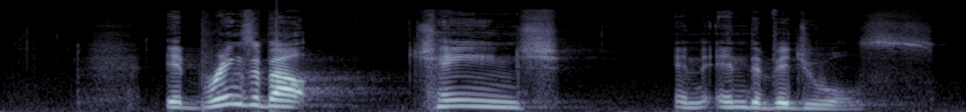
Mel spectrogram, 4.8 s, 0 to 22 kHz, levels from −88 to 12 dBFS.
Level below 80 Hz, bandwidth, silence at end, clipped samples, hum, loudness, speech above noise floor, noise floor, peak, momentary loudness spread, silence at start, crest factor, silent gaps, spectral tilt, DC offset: -60 dBFS; 15 kHz; 0.25 s; under 0.1%; none; -19 LUFS; 45 dB; -64 dBFS; 0 dBFS; 23 LU; 0.85 s; 20 dB; none; -6 dB/octave; under 0.1%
